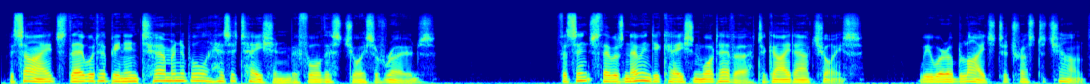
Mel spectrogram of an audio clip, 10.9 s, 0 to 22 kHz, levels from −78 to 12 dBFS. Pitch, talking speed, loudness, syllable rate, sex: 125 Hz, 165 wpm, -18 LUFS, 6.2 syllables/s, male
